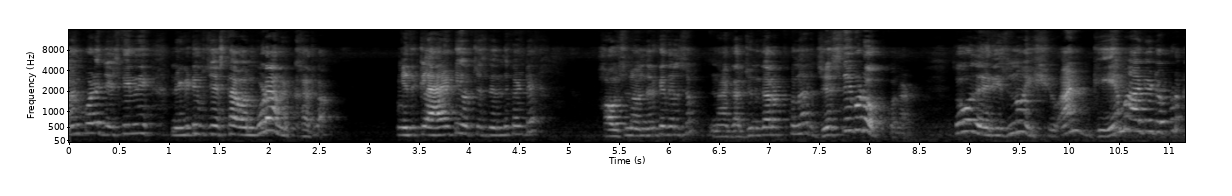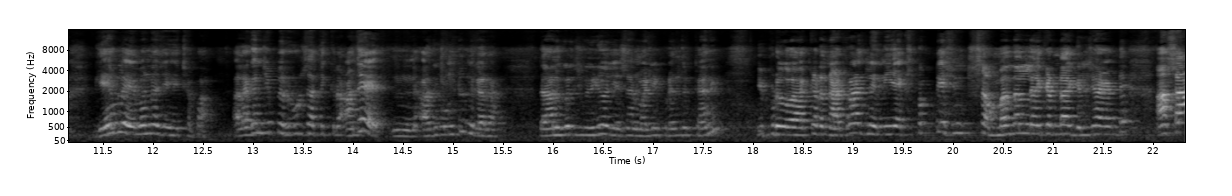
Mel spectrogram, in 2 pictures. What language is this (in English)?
Telugu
